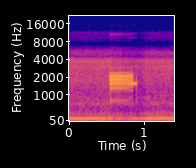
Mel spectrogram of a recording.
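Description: A NOAA weather radio emergency alert sounds a single short, steady electronic tone burst, loud and clean over a low hum, then cuts off.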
